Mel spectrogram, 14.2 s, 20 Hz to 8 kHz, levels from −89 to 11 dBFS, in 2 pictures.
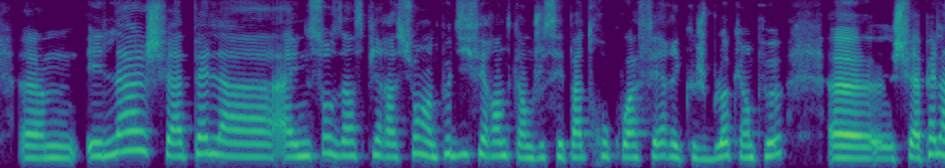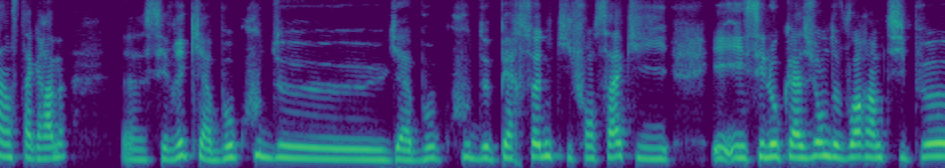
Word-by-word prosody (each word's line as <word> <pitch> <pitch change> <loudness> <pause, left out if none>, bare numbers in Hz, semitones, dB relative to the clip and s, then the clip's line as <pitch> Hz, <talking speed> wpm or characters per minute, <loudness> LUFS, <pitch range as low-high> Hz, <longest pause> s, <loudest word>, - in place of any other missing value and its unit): hem, 205 -1 -1
et 235 - +1
là, 320 +7 +2
je 335 - 0
fais 260 - -1
appel 275 +4 0
à 230 -2 0
à 225 - -1
une 235 +2 +2
source 270 +2 -4
d'inspiration 245 +1 -2
un 230 - -1
peu 270 - -2
différente 250 -1 -1
quand 210 -3 -2
je 215 - -4
sais 225 +1 -1
pas 220 -1 0
trop 235 +2 -5
quoi 220 -1 0
faire 230 +2 -2
et 215 - -1
que 210 - -6
je 185 - -4
bloque 235 +6 0
un 215 -1 0
peu, 235 +3 0 0.4
heu, 205 -1 +6
je 200 - +2
fais 235 - +1
appel 270 +6 +1
à 245 - +1
Instagram, 210 -1 -1 0.5
heu, 180 - -6
c'est 185 +2 -5
vrai 230 +6 +1
qu'il 235 -1 -2
y - - 0
a - - -1
beaucoup 215 +7 -1
de 190 -5 0
il - - -11
y - - +2
a 175 - +2
beaucoup 195 +5 -5
de 200 0 -1
personnes 220 +4 +1
qui 230 -2 -9
font 205 - -4
ça 220 +3 +2
qui 195 -5 -5 0.3
et - - +1
et - - +3
c'est 205 +3 +1
l'occasion 225 +1 +5
de 235 -2 +5
voir 225 +1 +3
un 215 - +3
petit 215 -1 -4
peu, 225 +5 -3
220 Hz, 255 wpm, -23 LUFS, 205-235 Hz, 0.5 s, heu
